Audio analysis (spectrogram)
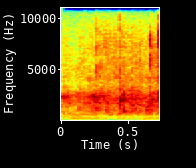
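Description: Brief dense burst of audience clapping in a university auditorium during a youth talk, steady and moderately loud, with no voice over it.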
